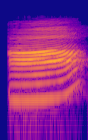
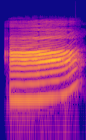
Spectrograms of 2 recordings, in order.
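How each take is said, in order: First: It is said with the second tone. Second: The same.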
